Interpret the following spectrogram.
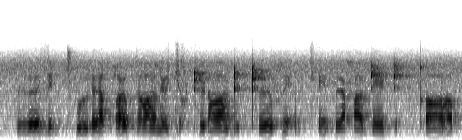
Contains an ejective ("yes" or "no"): yes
